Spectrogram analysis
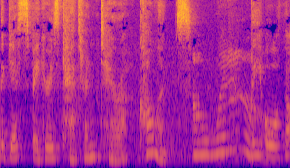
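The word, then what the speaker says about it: Terah: Terra. It's Terra.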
